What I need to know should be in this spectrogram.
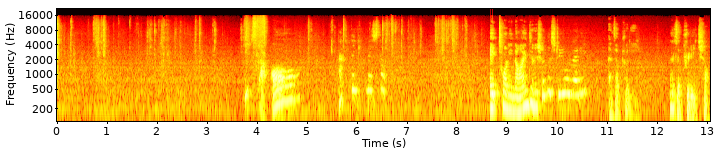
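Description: Plastic bags crinkle and rustle as hands handle them.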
